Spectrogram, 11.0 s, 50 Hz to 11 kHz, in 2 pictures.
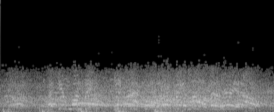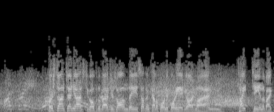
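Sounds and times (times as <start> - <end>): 
constant roar of football stadium crowd noise: 0.0 - 5.3, 8.2 - 10.8
football stadium cheering section chanting go in unison: 0.0 - 5.8
speech: 6.4 - 10.9.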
